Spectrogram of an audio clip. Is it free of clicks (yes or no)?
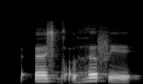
yes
